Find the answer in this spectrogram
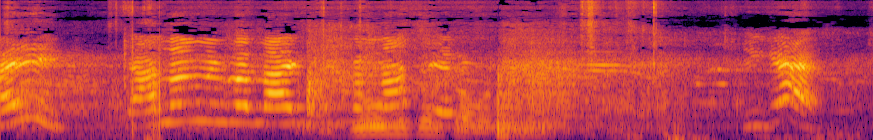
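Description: High-pitched children's voices calling out excitedly, in several short, rising-and-falling cries.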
